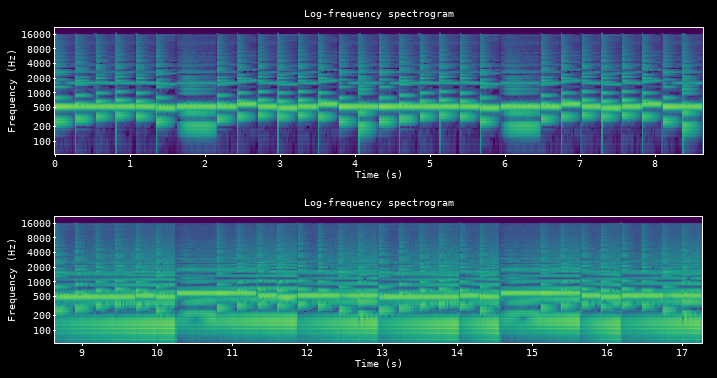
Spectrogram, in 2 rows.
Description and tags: Pixel Song #28
happy, loopable, music, pixel, simple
